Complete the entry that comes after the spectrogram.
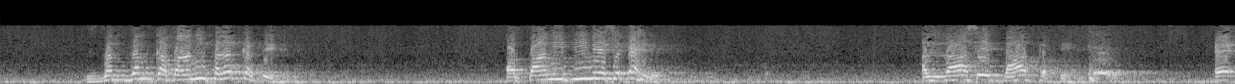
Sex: male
